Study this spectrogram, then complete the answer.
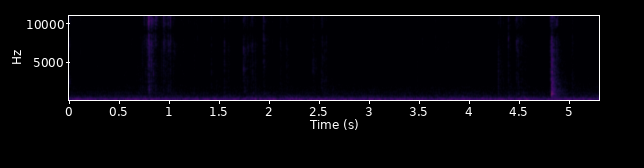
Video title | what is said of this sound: ✨İFTAR SOFRALARINIZA YAKIŞACAK 10 ÇEŞİT TARİF🌿 - 10 kişilik Misafir Menüsü🌙 #ramazanmenüsü | Siz de bu tarifle bu sesi duyabileceğiniz çıtır çıtır börekler hazırlayabilirsiniz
